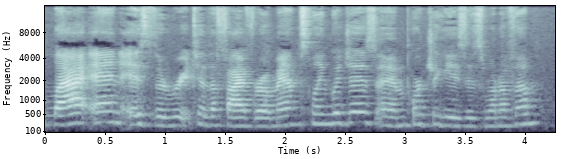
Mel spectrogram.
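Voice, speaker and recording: Chatty teenage girl with a bright voice. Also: on the high side, normal speed. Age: teens. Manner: chatty, filler-heavy, trailing off. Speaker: interviewee. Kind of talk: casual interview answers.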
